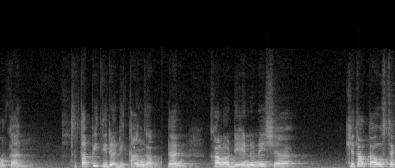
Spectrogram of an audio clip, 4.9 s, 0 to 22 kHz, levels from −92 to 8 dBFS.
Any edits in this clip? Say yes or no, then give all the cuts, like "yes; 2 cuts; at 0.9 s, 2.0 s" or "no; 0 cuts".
yes; 1 cut; at 2.0 s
